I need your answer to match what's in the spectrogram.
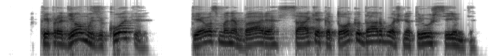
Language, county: Lithuanian, Telšiai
